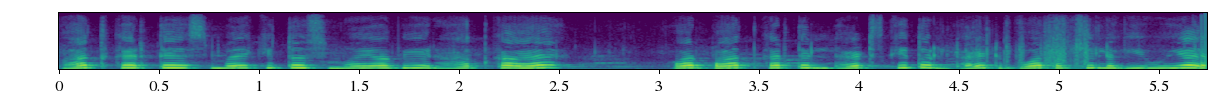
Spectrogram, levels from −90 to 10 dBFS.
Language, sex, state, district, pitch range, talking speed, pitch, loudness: Hindi, male, Himachal Pradesh, Shimla, 295-325 Hz, 240 wpm, 310 Hz, -16 LUFS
